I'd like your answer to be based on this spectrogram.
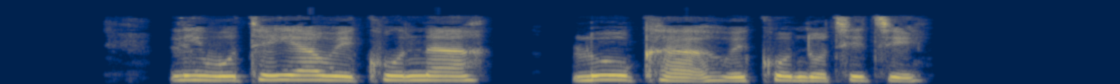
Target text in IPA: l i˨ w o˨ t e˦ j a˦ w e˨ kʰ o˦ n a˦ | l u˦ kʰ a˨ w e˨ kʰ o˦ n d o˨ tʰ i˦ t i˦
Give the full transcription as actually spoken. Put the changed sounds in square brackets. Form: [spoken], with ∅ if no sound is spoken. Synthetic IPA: l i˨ w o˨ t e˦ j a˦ w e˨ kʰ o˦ n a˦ | l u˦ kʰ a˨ w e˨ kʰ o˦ n d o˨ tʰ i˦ t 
